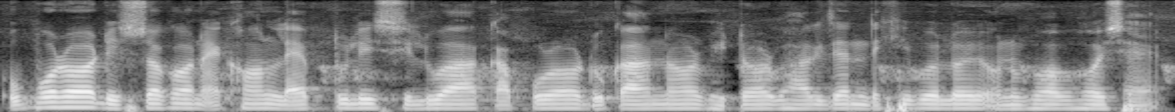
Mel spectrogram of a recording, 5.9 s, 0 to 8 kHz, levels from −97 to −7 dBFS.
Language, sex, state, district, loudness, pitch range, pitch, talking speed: Assamese, male, Assam, Hailakandi, -18 LUFS, 105-115 Hz, 110 Hz, 120 wpm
